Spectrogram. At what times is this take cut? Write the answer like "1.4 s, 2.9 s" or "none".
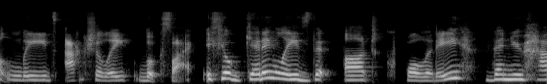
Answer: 1.9 s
